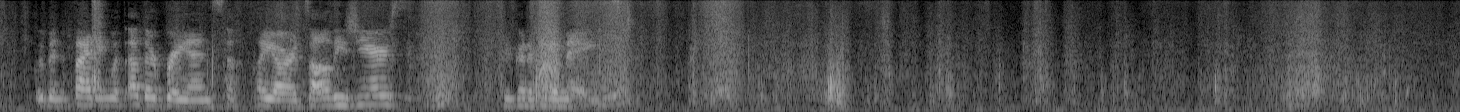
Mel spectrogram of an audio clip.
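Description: A fabric bag rustles and swishes as it is handled.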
